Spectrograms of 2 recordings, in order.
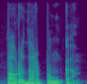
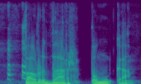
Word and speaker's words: Bárðarbunga: They have a little video that teaches us just how to pronounce it. Bárðarbunga. Bárðarbunga. Bárðarbunga.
